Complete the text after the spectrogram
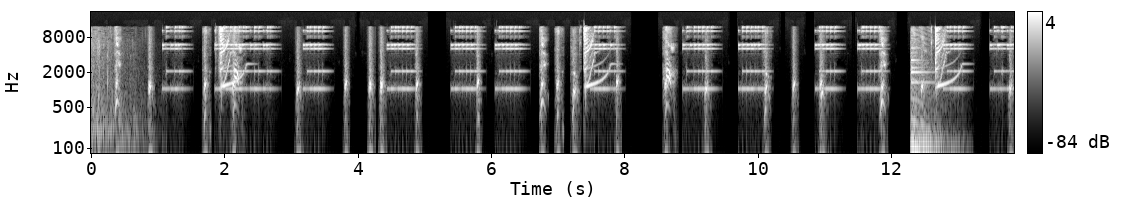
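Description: Coins chime in quick bright bursts as a game character collects them.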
